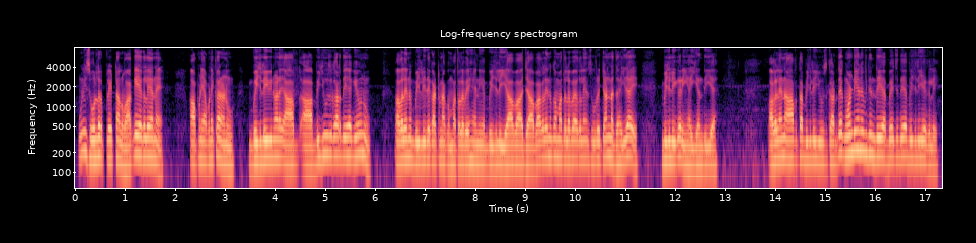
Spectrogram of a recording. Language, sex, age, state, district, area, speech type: Punjabi, male, 18-30, Punjab, Shaheed Bhagat Singh Nagar, urban, spontaneous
